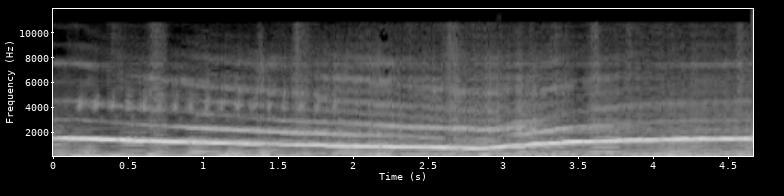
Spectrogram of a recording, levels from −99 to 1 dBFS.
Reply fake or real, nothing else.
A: fake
